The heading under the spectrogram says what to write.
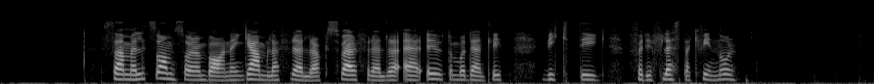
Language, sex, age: Swedish, female, 21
